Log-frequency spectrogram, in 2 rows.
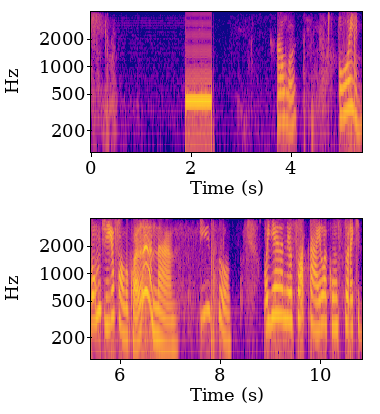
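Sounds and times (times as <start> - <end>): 
telephone line tone while a call waits to ring: 1.9 - 2.4
speech: 3.7 - 8.3, 8.9 - 10.8.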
